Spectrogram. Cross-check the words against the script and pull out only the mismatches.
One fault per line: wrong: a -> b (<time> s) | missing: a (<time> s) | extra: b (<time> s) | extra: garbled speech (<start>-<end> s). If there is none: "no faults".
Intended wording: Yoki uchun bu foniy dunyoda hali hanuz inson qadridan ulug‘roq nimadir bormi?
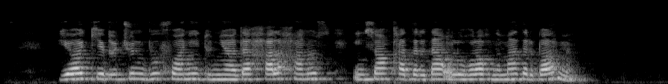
no faults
